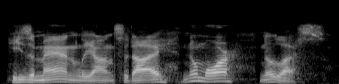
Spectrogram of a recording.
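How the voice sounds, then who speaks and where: Guy doing stoic warrior bodyguard, deep-ish, terse, solemn, dry lo-fi sound. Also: slow pace, fairly bright tone, dry recording. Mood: solemn, calm. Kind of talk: table read of a fantasy screenplay.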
